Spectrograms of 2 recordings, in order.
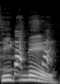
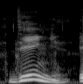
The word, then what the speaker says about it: Digne: It's not Digne. – What is it? – Ding. It's not. There's no accent on the E.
